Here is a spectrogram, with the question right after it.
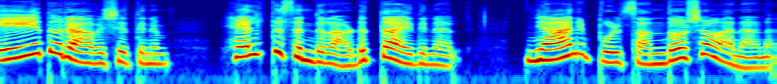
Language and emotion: Malayalam, happy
